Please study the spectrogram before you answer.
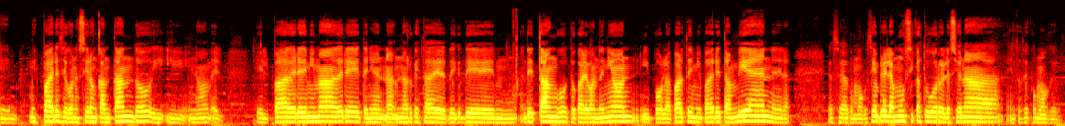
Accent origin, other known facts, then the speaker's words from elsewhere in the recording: San José, Uruguay; moved away as an adult; porque soy de San José, cuando vine de San José, pero ya tenía 20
